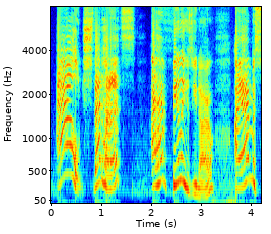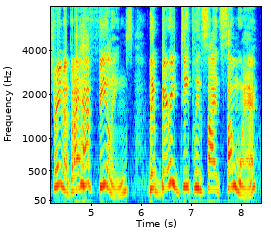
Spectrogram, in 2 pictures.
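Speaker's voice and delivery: high, hammy wounded whine; mock hurt. Joking hurt reply to chat.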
